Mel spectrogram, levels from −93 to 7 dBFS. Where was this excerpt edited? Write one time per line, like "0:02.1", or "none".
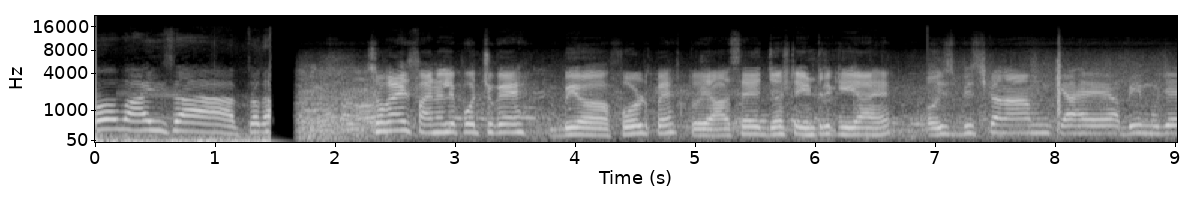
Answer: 0:01.5
0:06.8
